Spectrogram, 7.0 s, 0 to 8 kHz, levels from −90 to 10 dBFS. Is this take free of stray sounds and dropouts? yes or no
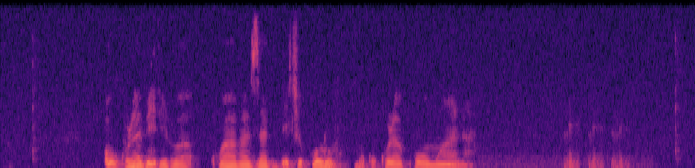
no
